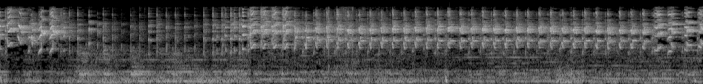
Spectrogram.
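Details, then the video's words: Lovebird in a long-duration training recording for singing: a continuous rapid chattering trill of high rasping notes, pulsing about three times a second, sustained throughout. "masteran Lovebird durasi panjang menitan"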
